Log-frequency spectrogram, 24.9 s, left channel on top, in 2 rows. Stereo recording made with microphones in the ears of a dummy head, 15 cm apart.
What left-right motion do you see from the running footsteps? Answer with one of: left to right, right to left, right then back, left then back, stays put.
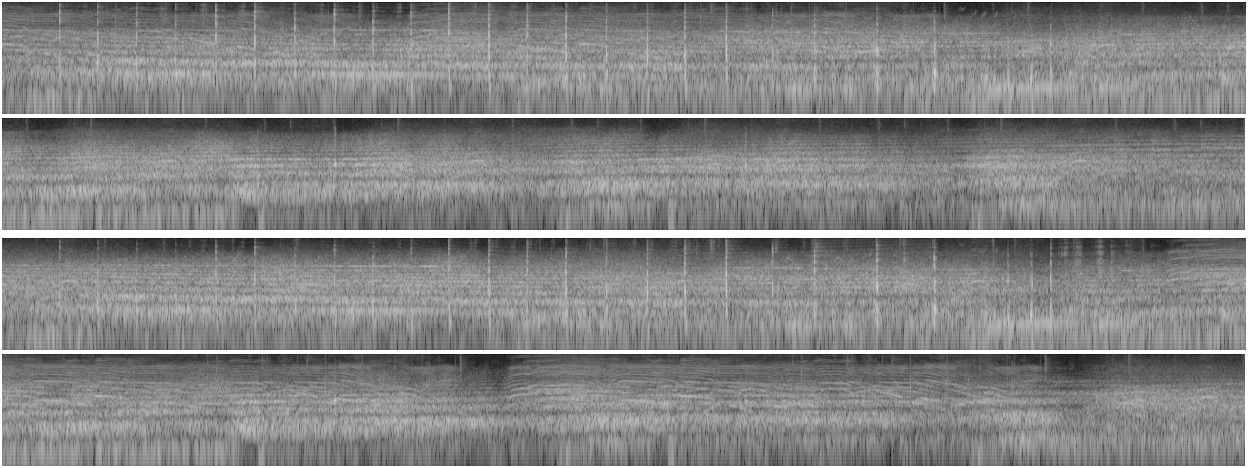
left to right.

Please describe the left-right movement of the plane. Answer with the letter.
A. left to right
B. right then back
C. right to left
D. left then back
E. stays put
C.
